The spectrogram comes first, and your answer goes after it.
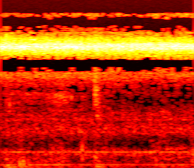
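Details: Many crickets chirp together as background sound on a Kentucky farm on a mild day, forming a steady, unbroken, very high-pitched shimmering drone that holds level throughout.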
